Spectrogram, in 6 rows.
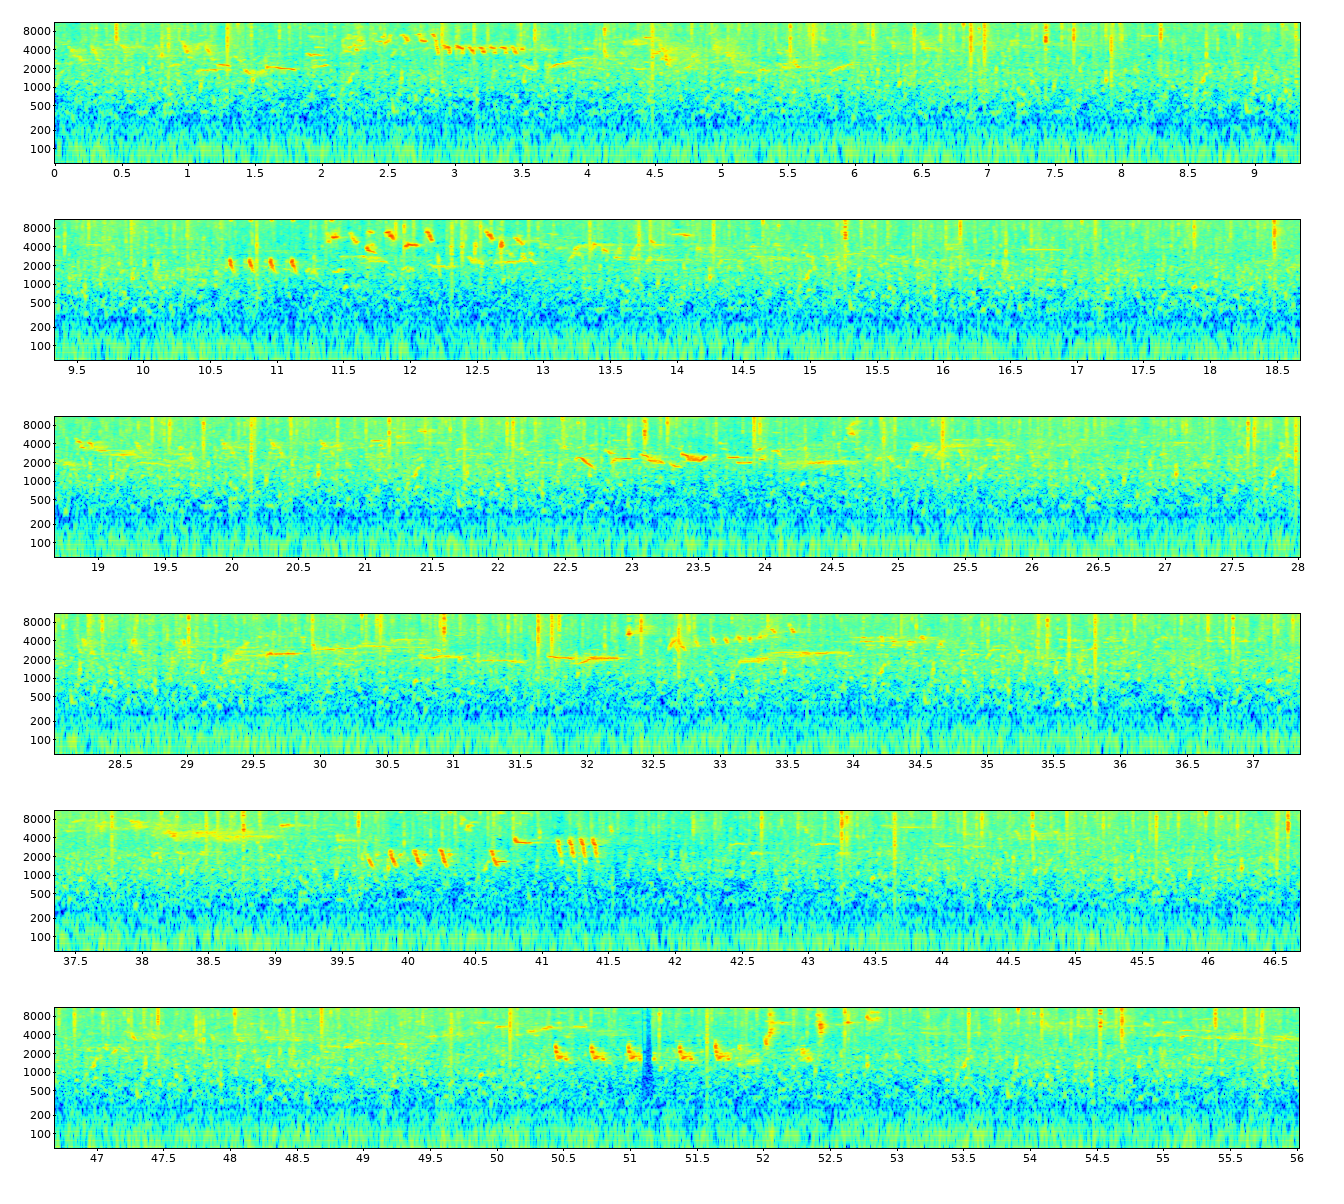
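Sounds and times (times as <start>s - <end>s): songbirds chirping: 0.0s - 56.0s
wood fire crackling: 0.1s - 56.0s.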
